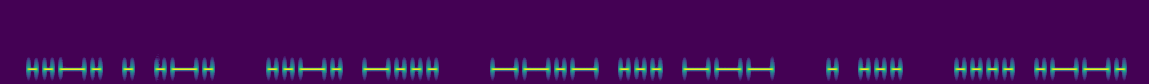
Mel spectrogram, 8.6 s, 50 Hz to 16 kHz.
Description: Morse code, heard as a keyed tone, about 21 wpm, 700 Hz. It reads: FER FB QSO ES HP
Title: K1USN SST QSO Practice 20wpm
